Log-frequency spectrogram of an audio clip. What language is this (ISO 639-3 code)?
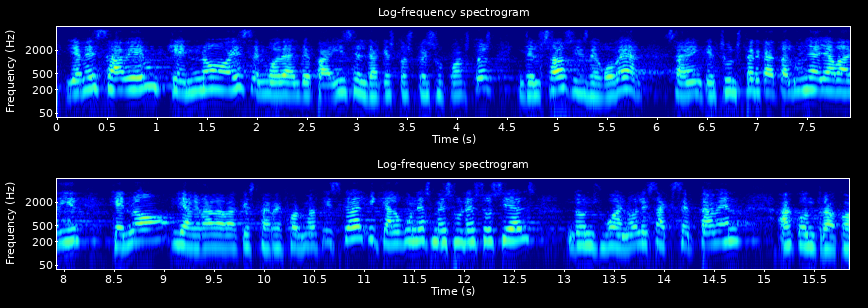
cat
